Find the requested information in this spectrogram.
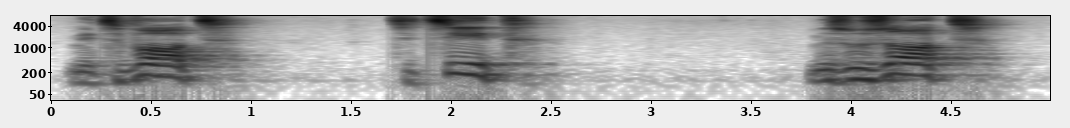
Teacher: In the Sephardic pronunciation, whether the Tav has a dot or doesn't makes no difference to the pronunciation. It's pronounced as a T.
